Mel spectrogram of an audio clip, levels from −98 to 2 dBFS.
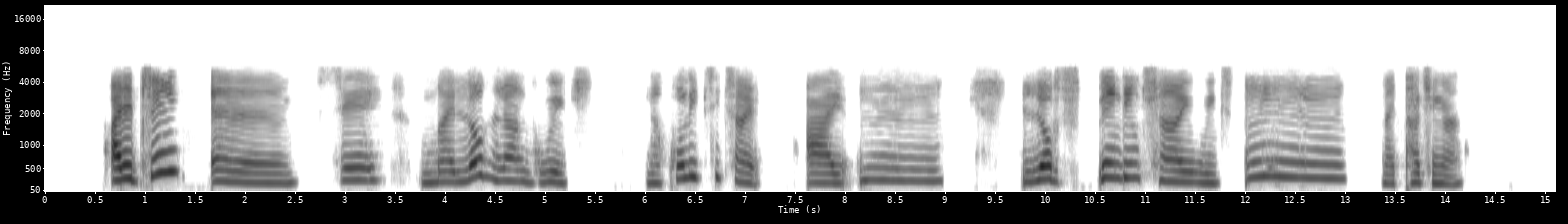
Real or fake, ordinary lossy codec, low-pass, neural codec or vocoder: fake; none; 5.4 kHz; codec, 44.1 kHz, 3.4 kbps, Pupu-Codec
